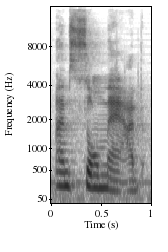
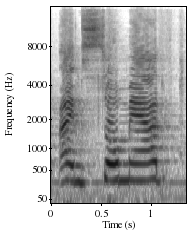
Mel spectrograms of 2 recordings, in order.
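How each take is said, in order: First: Said in the usual way. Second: Loud, higher and slow, stretching each word; milk the anger, dragging it out; drawn-out mad. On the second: Real, not acted. Gamer venting to chat, loud and slow mock-mad.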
